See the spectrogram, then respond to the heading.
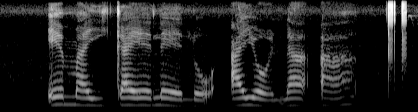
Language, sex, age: Tswana, female, 19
